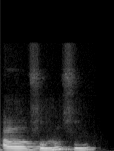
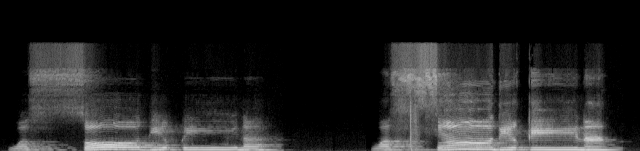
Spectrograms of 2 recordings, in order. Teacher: Idgham syamsiyah alnya tidak terbaca, tapi masuk ke huruf berikutnya.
